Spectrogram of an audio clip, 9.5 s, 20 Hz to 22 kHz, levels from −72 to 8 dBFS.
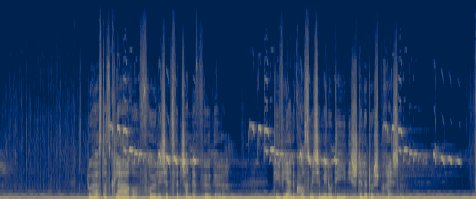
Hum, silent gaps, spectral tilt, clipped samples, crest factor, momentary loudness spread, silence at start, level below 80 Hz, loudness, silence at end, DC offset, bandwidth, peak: none; none; -5 dB/octave; under 0.1%; 14 dB; 12 LU; 0 s; -18 dBFS; -16 LUFS; 0 s; under 0.1%; 16 kHz; 0 dBFS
